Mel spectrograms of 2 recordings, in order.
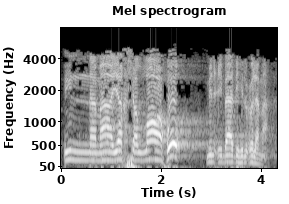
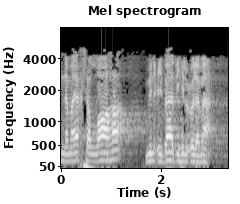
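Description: First: The word for God ends in a u-vowel. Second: The word for God ends in an a-vowel. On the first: God honors the scholars. The speaker calls it wrong. "يأتي هذا المتطفل على العلم الطفيلي الجاهل السفيه فيقول" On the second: Scholars are the ones who fear God. The speaker calls it right. "هذا هو اللفظ الصحيح، إنما يخشى الله بنصب لفظ الجلالة"

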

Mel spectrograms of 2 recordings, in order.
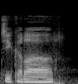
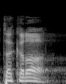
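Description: First: The first syllable has a vowel other than a. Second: The first syllable has the vowel a. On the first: The speaker calls it wrong. "لا تقول تكرار" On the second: The speaker calls it right. "بفتح التاء"

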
